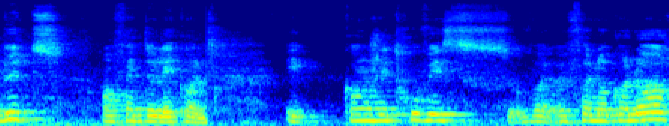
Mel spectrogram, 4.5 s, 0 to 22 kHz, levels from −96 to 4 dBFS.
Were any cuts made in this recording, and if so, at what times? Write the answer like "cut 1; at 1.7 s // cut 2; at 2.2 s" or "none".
cut 1; at 1.4 s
